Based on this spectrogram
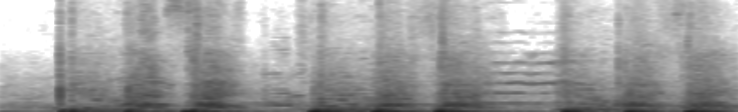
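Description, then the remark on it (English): A crowd of American soccer fans in the streets of Vancouver, celebrating a Women's World Cup championship, cheers in a loud, rhythmic chant: three sharp shouted beats, repeated three times in quick succession, with a murmur of voices beneath. “And next, to the streets of Vancouver, throngs of American soccer fans brought traffic to a crawl there yesterday. They were celebrating a Women's World Cup championship.”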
